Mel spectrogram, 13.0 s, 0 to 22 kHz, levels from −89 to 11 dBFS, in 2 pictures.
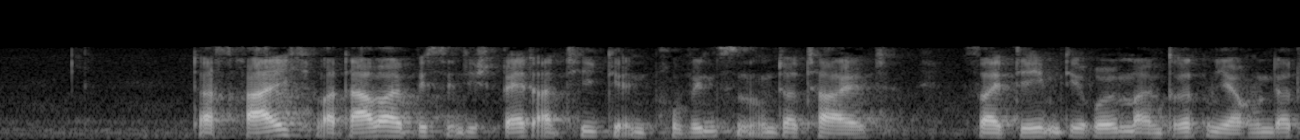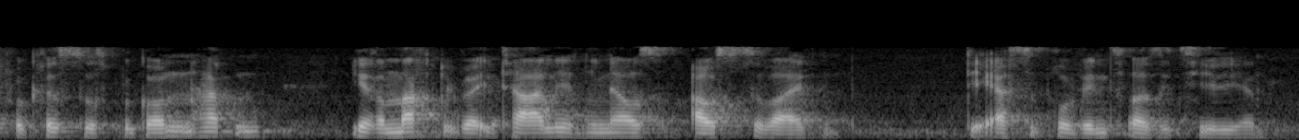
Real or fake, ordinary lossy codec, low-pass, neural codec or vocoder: fake; MP3, 48 kbps; 5.4 kHz; codec, 16 kHz, 8 kbps, FunCodec, trained on LibriTTS, 25 frames a second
